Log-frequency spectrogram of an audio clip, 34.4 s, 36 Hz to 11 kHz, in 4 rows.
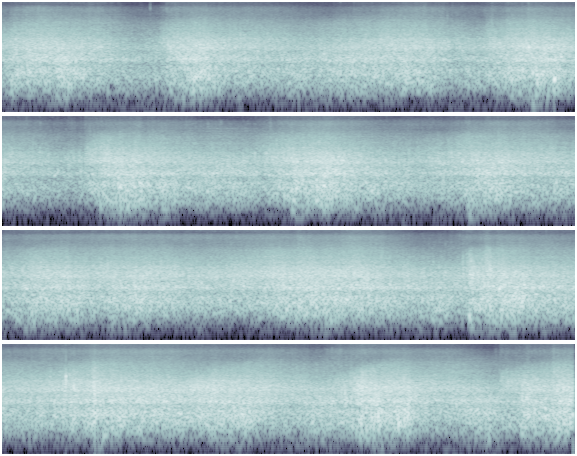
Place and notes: Wyspa Sobieszewska, Gdańsk, Poland - Morze ranek
Morze ranek rec. Rafał Kołacki
9 July 2015, 04:13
